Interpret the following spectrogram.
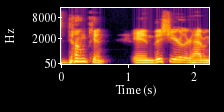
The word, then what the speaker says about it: Duncan: town that we know that we can pronounce mainly because it sounds like Dunkin Donuts is Duncan and this year they're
